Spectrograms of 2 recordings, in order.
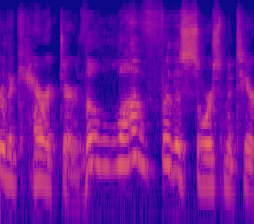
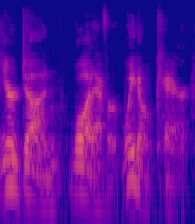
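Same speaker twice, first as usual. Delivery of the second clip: low, trailing write-off; retold shrug-off, dropping lower and softer; dismissive; 7 semitones lower, 3 dB quieter than usual. Movie fan mentally writing off Marvel, dismissive.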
